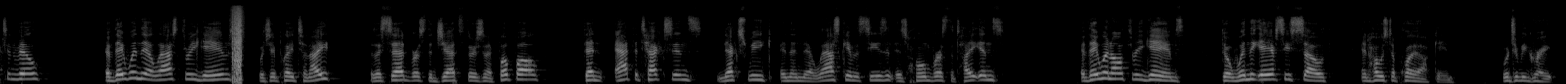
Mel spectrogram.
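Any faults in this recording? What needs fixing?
Wireless microphone noise hit, 2.25 to 2.49 s: the FM radio link fades as reflections cancel, so receiver noise rises into a brief burst of static over the speech. Prevent it by using diversity receivers, keeping the transmitter in clear line of sight, and placing antennas away from reflective surfaces.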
